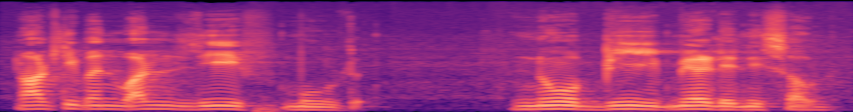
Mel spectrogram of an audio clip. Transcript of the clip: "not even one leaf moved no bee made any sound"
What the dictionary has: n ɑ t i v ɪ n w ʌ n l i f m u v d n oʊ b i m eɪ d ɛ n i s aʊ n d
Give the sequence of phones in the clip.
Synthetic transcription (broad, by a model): n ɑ t i v ɪ n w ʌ n l i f m u d n oʊ b i m eɪ d ɛ n i s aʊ n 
